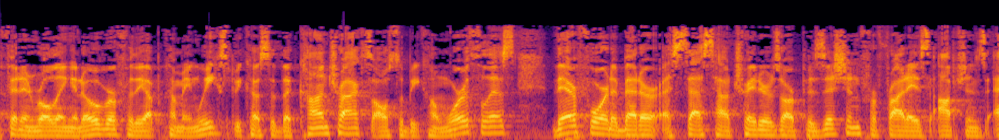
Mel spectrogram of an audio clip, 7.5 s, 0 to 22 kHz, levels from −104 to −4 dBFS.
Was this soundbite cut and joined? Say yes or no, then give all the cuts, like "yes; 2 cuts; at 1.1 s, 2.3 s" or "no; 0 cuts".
no; 0 cuts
